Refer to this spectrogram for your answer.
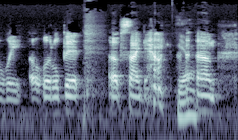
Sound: laughs

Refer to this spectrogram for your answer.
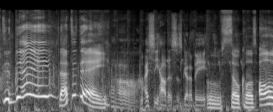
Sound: sigh

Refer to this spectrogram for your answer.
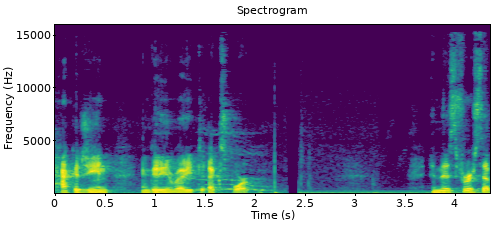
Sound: child crying

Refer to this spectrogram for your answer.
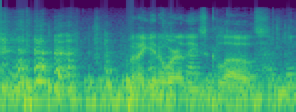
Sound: laughing

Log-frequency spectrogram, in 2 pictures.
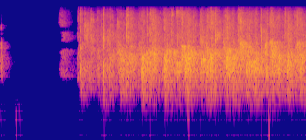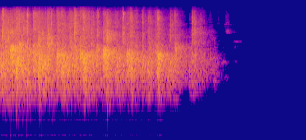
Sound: applause

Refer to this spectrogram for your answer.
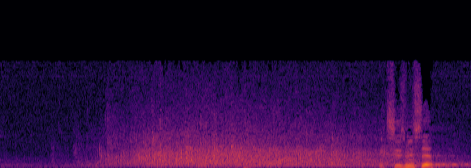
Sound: applause

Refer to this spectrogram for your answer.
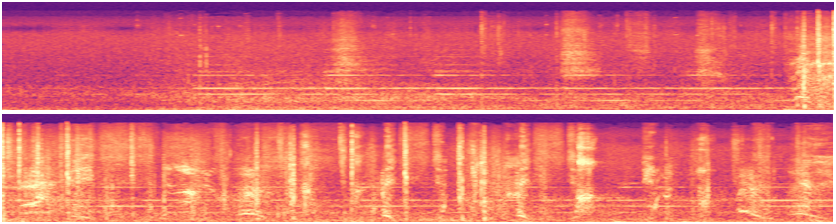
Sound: bell ringing

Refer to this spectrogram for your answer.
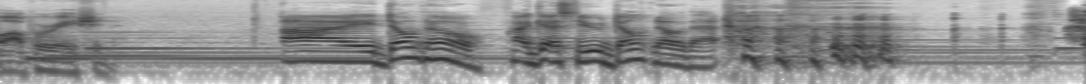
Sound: laughs

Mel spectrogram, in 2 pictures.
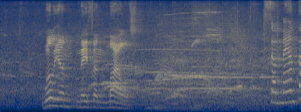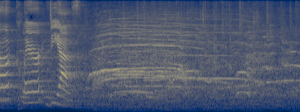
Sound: applause; applause

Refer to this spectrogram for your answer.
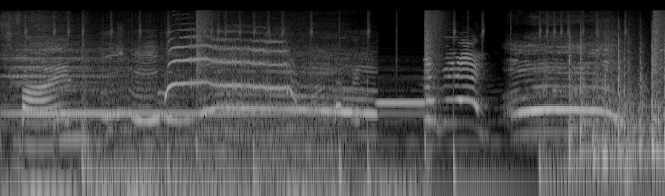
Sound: group yelling; fast drum music

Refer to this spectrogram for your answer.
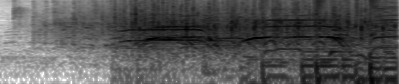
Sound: audience cheering and applauding

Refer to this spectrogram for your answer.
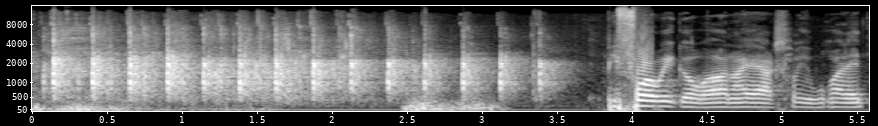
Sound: clapping

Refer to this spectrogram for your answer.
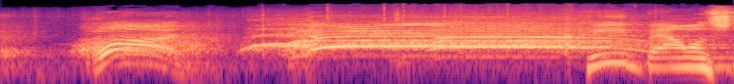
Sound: crowd cheering

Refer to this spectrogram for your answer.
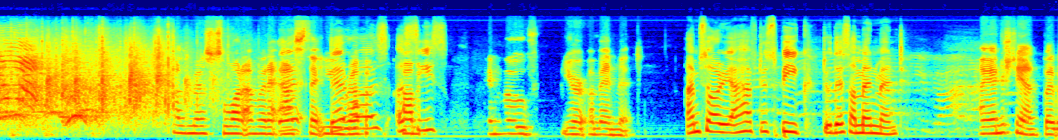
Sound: cheering

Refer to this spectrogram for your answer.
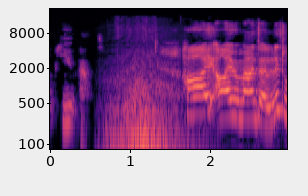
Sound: screen whooshes

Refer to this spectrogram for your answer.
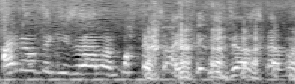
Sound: laughter

